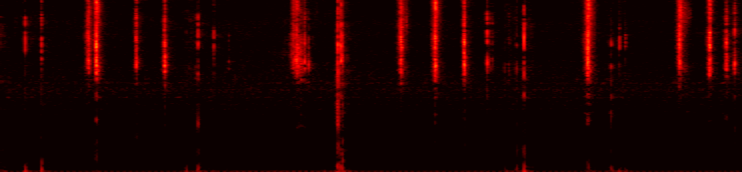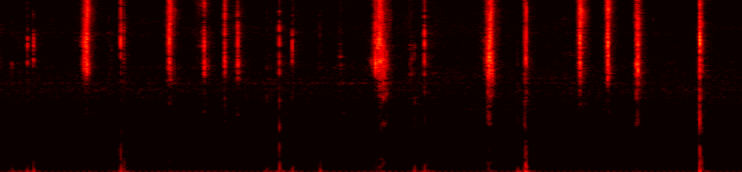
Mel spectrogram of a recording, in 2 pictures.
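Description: Flat fingertips rapidly tap and peel on the black sticky rubber face of a rubber-faced wooden table tennis paddle. The result is a quick string of short, dry, bright clicks and tacky snaps that cut off almost instantly. A steady low hum runs underneath throughout.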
